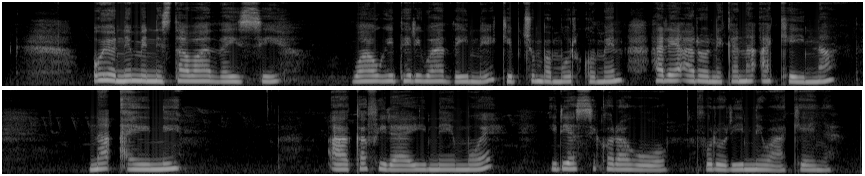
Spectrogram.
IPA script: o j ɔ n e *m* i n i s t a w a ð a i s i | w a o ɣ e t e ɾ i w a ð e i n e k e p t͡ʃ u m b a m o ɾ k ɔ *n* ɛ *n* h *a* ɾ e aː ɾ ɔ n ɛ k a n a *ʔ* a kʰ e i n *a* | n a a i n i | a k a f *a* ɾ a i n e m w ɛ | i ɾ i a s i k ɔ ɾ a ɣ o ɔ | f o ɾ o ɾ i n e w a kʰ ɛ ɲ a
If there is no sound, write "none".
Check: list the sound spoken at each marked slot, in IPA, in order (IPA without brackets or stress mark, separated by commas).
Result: m, m, n, a, ʔ, a, i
